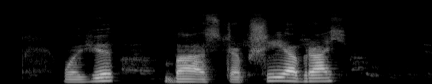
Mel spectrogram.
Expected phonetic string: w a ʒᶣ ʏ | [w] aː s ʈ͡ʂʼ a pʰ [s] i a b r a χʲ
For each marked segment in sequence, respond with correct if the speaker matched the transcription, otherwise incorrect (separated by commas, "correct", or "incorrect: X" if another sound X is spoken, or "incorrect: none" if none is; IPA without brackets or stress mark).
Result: incorrect: b, incorrect: ʂ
